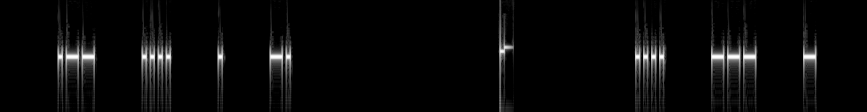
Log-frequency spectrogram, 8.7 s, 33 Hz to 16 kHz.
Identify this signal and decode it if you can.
Morse code, heard as a keyed tone, about 30 wpm, spaced as for 14 wpm, 700 Hz. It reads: WHEN HOT
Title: 4x Character Spacing - Top 100 Words - 30wpm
